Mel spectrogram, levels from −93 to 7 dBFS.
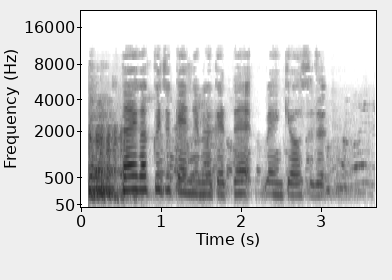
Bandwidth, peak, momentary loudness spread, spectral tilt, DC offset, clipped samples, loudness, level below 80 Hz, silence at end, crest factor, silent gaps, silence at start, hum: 10.5 kHz; -2 dBFS; 17 LU; -5.5 dB/octave; under 0.1%; under 0.1%; -21 LUFS; -70 dBFS; 0.15 s; 20 dB; none; 0.1 s; none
